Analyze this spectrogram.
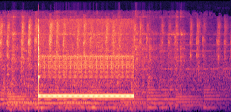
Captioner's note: phone ringing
